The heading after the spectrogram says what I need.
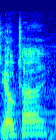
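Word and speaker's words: Yōtei: north to disappear Mount y thaai how's that pronounced yoai but you y oh that's a vicious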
